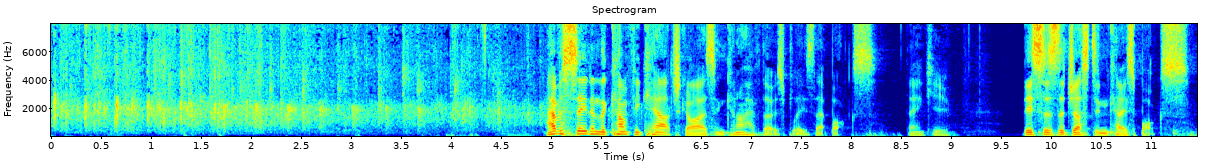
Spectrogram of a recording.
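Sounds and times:
audience applauding guests onto a stage: 0:00.0 - 0:05.5
speech: 0:05.0 - 0:09.1, 0:09.7 - 0:11.4.

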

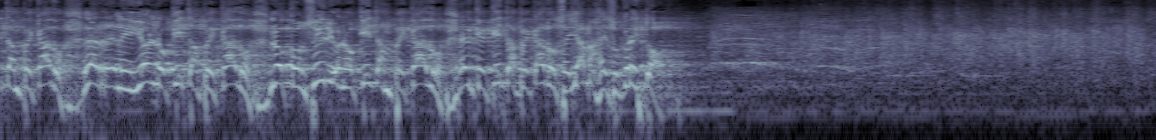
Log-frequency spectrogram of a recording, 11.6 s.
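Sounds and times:
speech: 0:00.1 - 0:06.9
audience applauding: 0:07.0 - 0:11.5.

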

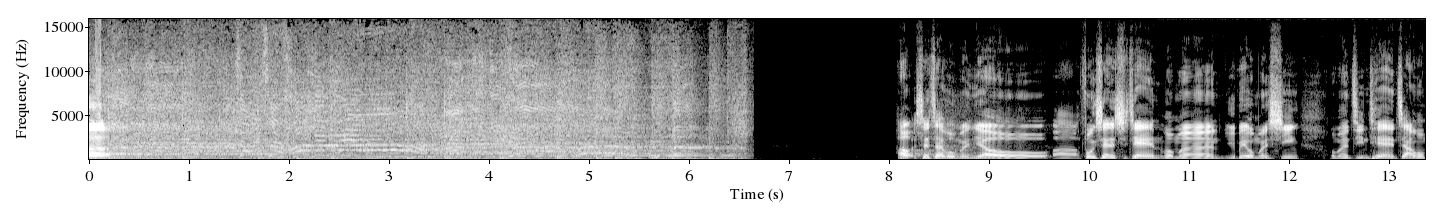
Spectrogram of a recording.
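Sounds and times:
speech: 0:00.0 - 0:00.4, 0:08.1 - 0:13.3
audience applause: 0:00.0 - 0:05.8.

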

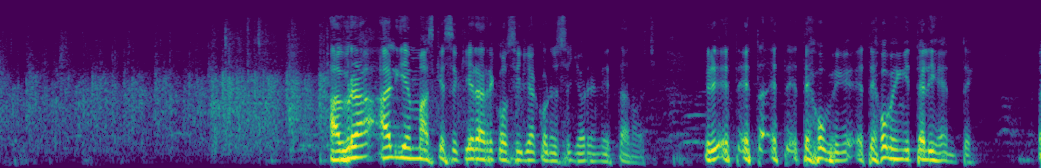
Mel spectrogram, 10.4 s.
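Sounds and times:
audience applause: 0:00.0 - 0:05.4
speech: 0:03.3 - 0:10.4
laughter: 0:07.0 - 0:09.0.

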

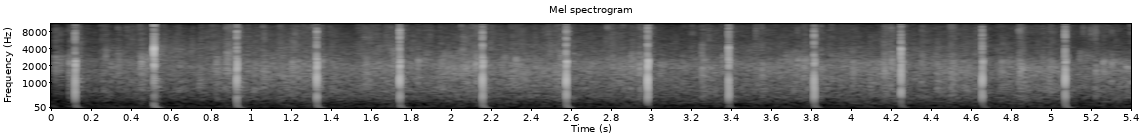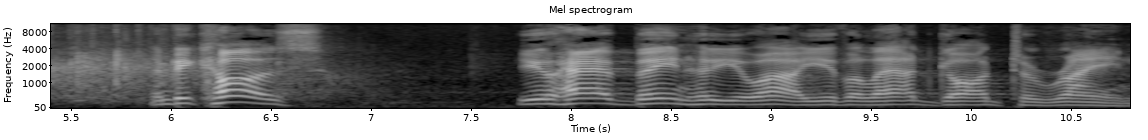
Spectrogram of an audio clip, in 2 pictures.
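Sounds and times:
audience applauding: 0:00.0 - 0:06.6
speech: 0:05.9 - 0:06.8, 0:07.7 - 0:10.7.

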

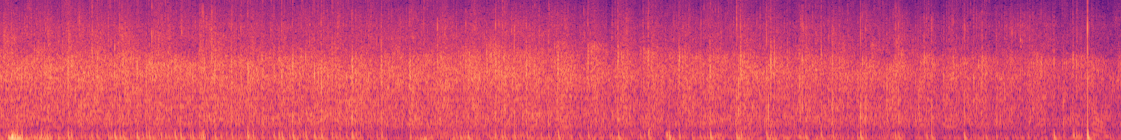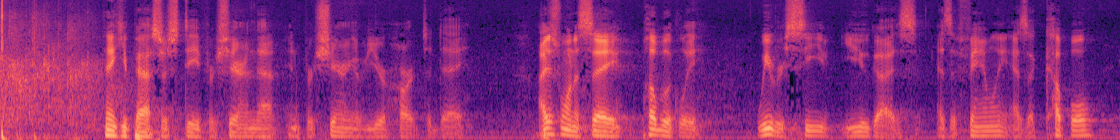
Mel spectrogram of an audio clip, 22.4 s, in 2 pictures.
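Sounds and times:
crowd clapping: 0:00.0 - 0:12.6
speech: 0:12.3 - 0:16.0, 0:16.6 - 0:22.3.

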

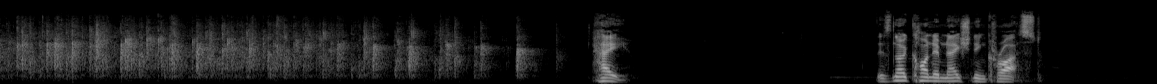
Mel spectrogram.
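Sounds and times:
audience applause: 0:00.0 - 0:05.6
speech: 0:06.0 - 0:06.3, 0:08.8 - 0:10.5.

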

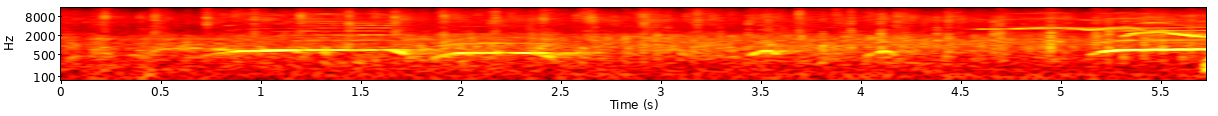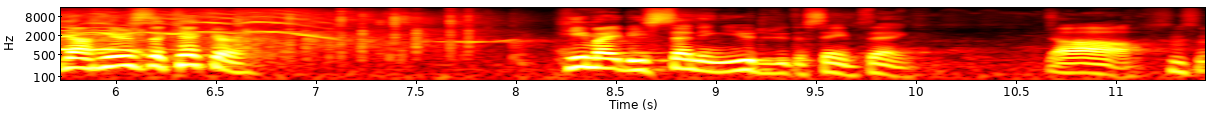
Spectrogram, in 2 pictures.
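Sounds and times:
audience clapping: 0:00.0 - 0:08.2
speech: 0:05.7 - 0:06.8, 0:08.2 - 0:11.4.

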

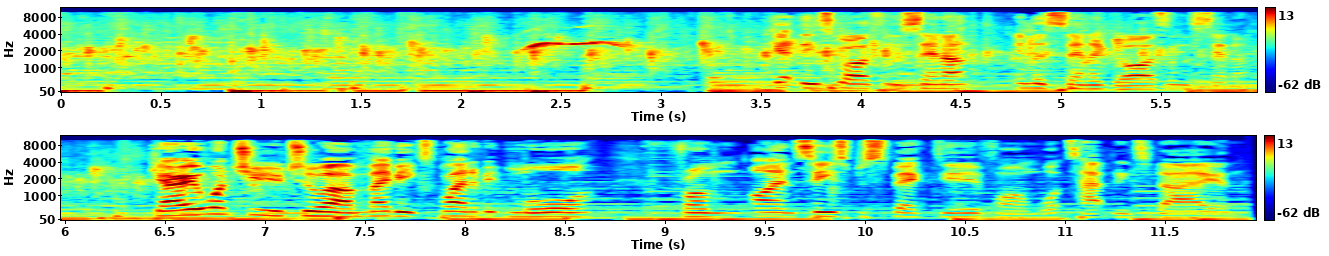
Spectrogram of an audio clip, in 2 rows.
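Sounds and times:
audience applause: 0:00.0 - 0:07.0
speech: 0:03.6 - 0:11.9.

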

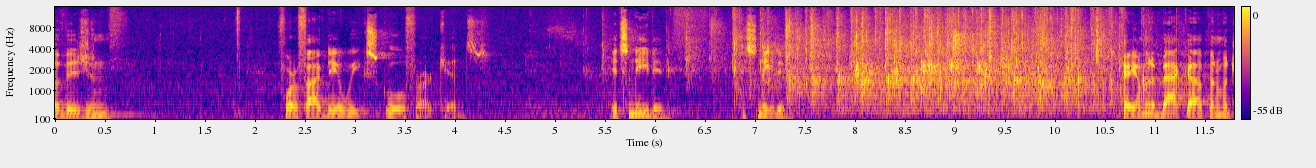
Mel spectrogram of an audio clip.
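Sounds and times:
speech: 0:00.0 - 0:00.7, 0:02.3 - 0:04.4, 0:05.5 - 0:07.6, 0:10.7 - 0:11.7
audience applause: 0:05.3 - 0:11.4.

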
